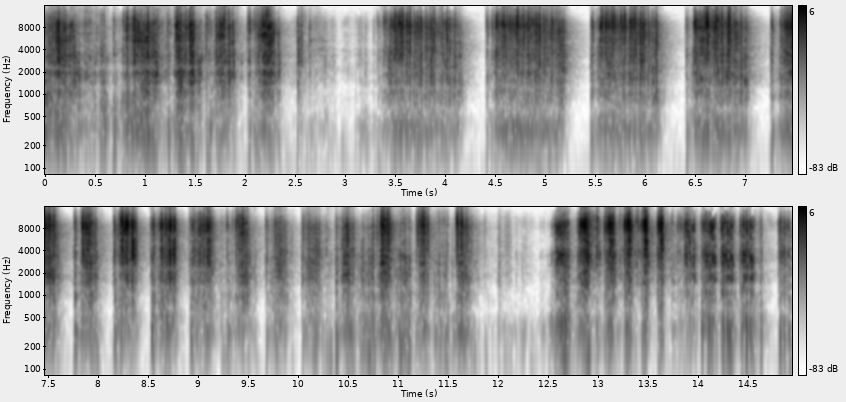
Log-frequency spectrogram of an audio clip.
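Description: Long nails scratch rapidly across the ridges of a ribbed beige plastic plant pot holding an aloe. The result is a series of bright, raspy, ratchet-like bursts separated by short silences, with no low-end body and almost no ring after each stroke.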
